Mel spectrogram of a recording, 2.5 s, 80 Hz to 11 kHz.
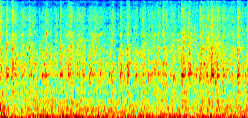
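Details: Citroen Berlingo 1.9 diesel at a steady idle with a rough dragging rasp over the clatter; worn crankshaft (bottom) pulley, later replaced.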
